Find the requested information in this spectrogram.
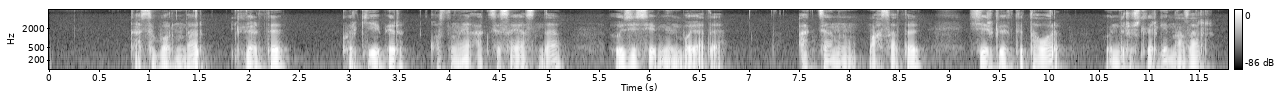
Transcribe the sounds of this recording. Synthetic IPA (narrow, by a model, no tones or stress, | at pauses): kʲʰæsɪpwo̞ɾənd̪ɑɾ | ʏjle̞ɾd̪ɪ | kʲʰɵɾkʲʰejebe̞ɾ | qʰo̞sənɑjʔakt̪sijasɑjɑsənd̪ɑ | wɵze̞se̞bɪne̞nbojɑ̰d̪ə̰ | akt̪sijanəɴmɑqsɑt̪ə | ʒ̥e̞ɾɡʲɪlɪk̚t̪ɪt̪ʰɑwɑɾ | wɵ̰nd̪ɪɾuʃɪle̞ɾɡʲe̞nɑzɑɾ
